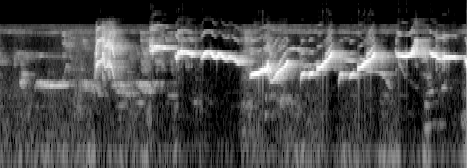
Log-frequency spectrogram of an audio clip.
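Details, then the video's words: White-rumped shama singing relaxed, serving as a lure for other birds; a rough burst leads into a flowing series of loud whistled notes, swooping up and down in quick succession. "suara Kacer ngeplong santai, pancingan / masteran Kacer"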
